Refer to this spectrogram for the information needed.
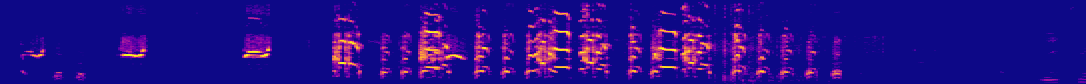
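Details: Grey francolin (dasi teetar) calling: a burst of rapid, shrill, harsh notes that builds into a dense chattering run of high squeals before stopping, with a low rustling thump midway and a few scattered notes at the end.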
